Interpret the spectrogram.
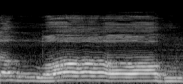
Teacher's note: لام سے پہلے حرف پر زبر ہے تو اس لیے اس لام کو پر یعنی موٹا پڑھیں گے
